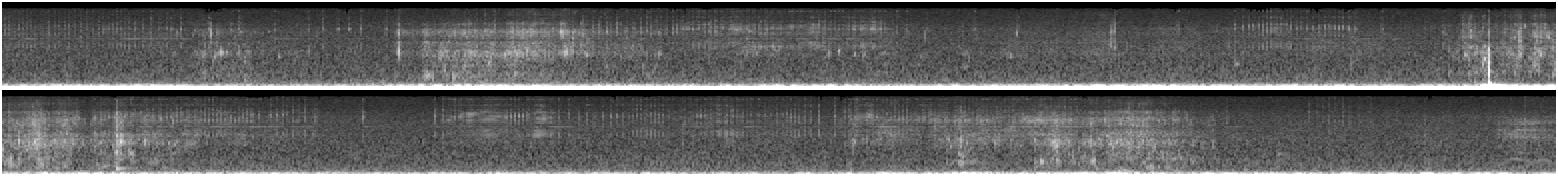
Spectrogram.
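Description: A hooked largemouth bass splashing and thrashing at the surface beside a kayak, in three bouts of splashing. A single sharp knock about seven seconds in is the loudest sound.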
